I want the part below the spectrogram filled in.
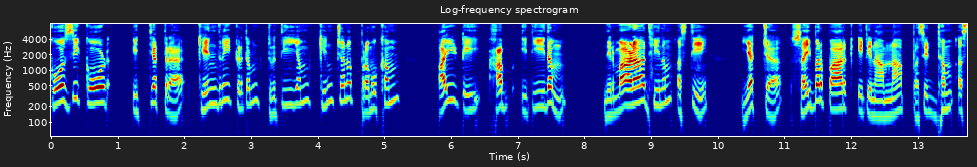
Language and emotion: Sanskrit, neutral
